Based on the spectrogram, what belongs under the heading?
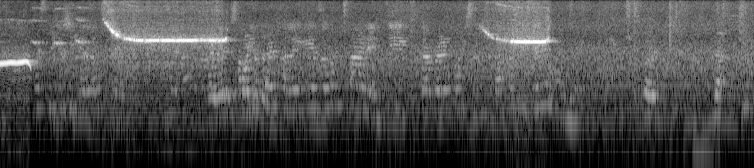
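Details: A pet hill myna, said to be from the Chittagong hills, mimics human speech, with two loud, clear whistles that drop sharply then hold steady, a few seconds apart, while background voices murmur in a small room.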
